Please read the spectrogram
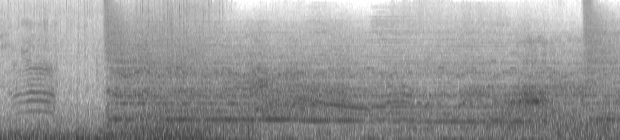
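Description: Ominous orchestral film score with long held notes over a deep, constant rumble. A brief wavering high cry sounds in the first second.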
